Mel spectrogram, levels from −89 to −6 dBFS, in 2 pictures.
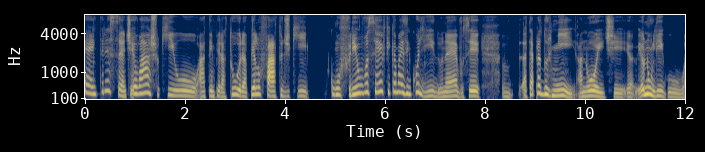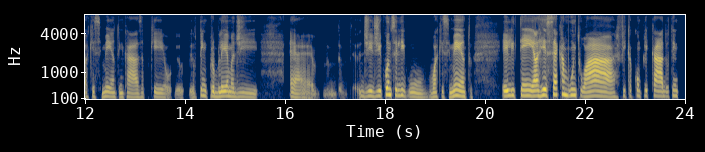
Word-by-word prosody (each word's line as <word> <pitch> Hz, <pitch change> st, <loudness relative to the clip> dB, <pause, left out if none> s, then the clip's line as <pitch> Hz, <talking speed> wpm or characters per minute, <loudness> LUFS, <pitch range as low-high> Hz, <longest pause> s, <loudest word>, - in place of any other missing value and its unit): É 275 Hz, -4 st, -3 dB
interessante 245 Hz, -, -5 dB
eu 250 Hz, 0 st, 0 dB
acho 265 Hz, -5 st, -1 dB
que 200 Hz, -3 st, -7 dB
o 175 Hz, -4 st, -3 dB
a 160 Hz, +1 st, -5 dB
temperatura 170 Hz, -, -4 dB
pelo 230 Hz, +1 st, -1 dB
fato 170 Hz, -1 st, +2 dB
de 170 Hz, +1 st, -8 dB
que 170 Hz, -1 st, -9 dB, 0.5 s
com 220 Hz, -1 st, -3 dB
o -, -, -1 dB
frio 240 Hz, +7 st, -1 dB
você 310 Hz, +2 st, -2 dB
fica 310 Hz, 0 st, -6 dB
mais 295 Hz, -4 st, -2 dB
encolhido, 175 Hz, -, -5 dB
né. 165 Hz, +3 st, -3 dB
Você 165 Hz, +3 st, -1 dB, 0.9 s
até 220 Hz, -, -4 dB
para 275 Hz, -, -1 dB
dormir 190 Hz, -, -1 dB
à 145 Hz, -, -7 dB
noite, 145 Hz, -6 st, -2 dB
eu 145 Hz, 0 st, -8 dB
eu 200 Hz, +4 st, +1 dB
não 235 Hz, -1 st, +5 dB
ligo 150 Hz, -7 st, -6 dB
o -, -, -8 dB
aquecimento 145 Hz, 0 st, -5 dB
em 135 Hz, -, -3 dB
casa 135 Hz, 0 st, -3 dB
porque, 140 Hz, -4 st, -7 dB
eu -, -, -12 dB, 0.3 s
eu -, -, -11 dB
tenho 185 Hz, -3 st, -4 dB
problema 165 Hz, 0 st, +1 dB
de 140 Hz, -3 st, -7 dB, 2.1 s
de, 170 Hz, +2 st, -1 dB
de 170 Hz, +2 st, 0 dB
quando 220 Hz, -1 st, +5 dB
você 195 Hz, -, +1 dB
liga 185 Hz, -5 st, -2 dB
o 130 Hz, -4 st, -5 dB
o 145 Hz, -, -3 dB
aquecimento, 155 Hz, -1 st, +2 dB, 0.6 s
ele 180 Hz, +3 st, +6 dB
tem 185 Hz, -2 st, +4 dB
ela 180 Hz, +1 st, +10 dB
resseca 215 Hz, +4 st, +6 dB
muito 200 Hz, -2 st, +2 dB
o 155 Hz, -, +1 dB
ar, 160 Hz, -4 st, +8 dB
fica 180 Hz, 0 st, -10 dB
complicado, 175 Hz, -3 st, +2 dB
eu -, -, -12 dB
tenho 180 Hz, -2 st, -6 dB
175 Hz, 145 wpm, -23 LUFS, 150-205 Hz, 2.1 s, ela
